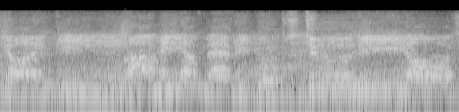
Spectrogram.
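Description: Male voice choir singing a cappella, several voices holding long notes together in harmony.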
